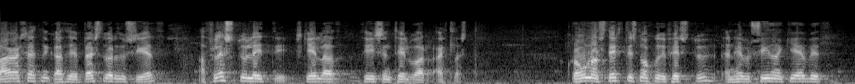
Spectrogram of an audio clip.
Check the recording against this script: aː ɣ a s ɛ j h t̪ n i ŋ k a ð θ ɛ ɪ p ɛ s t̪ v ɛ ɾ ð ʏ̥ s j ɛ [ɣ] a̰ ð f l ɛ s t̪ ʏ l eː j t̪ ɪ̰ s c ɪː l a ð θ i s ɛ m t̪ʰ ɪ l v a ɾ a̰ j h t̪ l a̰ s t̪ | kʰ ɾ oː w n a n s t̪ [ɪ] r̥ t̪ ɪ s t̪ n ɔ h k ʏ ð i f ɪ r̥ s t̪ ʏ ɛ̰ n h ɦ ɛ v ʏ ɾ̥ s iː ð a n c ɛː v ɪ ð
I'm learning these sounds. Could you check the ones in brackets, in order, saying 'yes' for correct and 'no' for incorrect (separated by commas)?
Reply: no, yes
